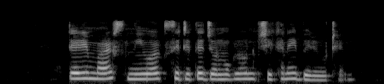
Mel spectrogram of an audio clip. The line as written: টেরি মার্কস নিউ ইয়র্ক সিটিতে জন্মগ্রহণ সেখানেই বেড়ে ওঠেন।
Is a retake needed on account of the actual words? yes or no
no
